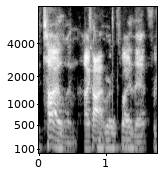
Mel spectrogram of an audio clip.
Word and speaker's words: Tylan: is i heard some people say teelan so is it teelan is it thailand can you clarify his his pronunciation it is thailand i thought by that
